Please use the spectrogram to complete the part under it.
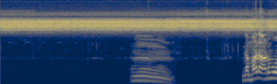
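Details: Cicada calling from a Manila tamarind tree: a steady, unbroken, high-pitched shrill drone runs throughout, with a person speaking briefly twice over it.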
